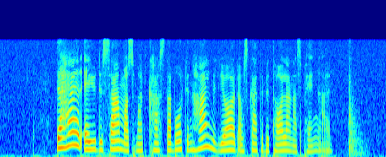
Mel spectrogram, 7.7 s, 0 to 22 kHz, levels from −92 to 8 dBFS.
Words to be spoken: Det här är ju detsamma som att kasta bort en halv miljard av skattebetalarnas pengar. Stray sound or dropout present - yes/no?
yes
